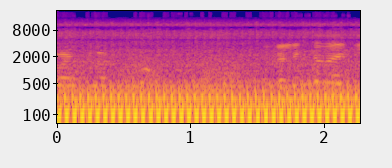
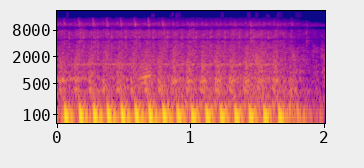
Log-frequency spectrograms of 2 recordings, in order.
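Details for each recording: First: Single-cylinder motorcycle that would not start, running after a wet spark plug was replaced: even, quick exhaust pulses at roughly twelve per second with a steady beat and no misses; normal, clean running. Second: Engine cranks steadily at about eight pulses a second but never catches, then stops; the spark plug is found wet, preventing ignition, and replacement is planned.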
